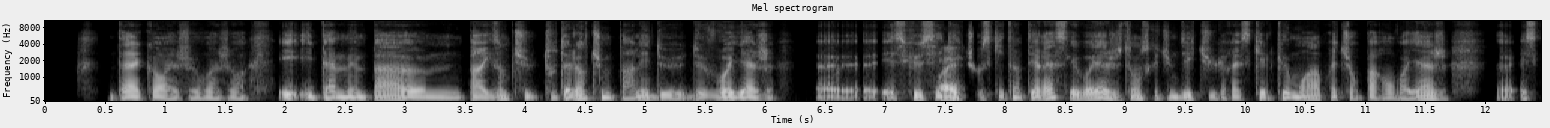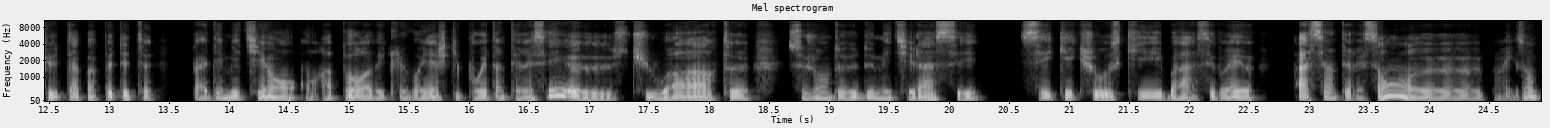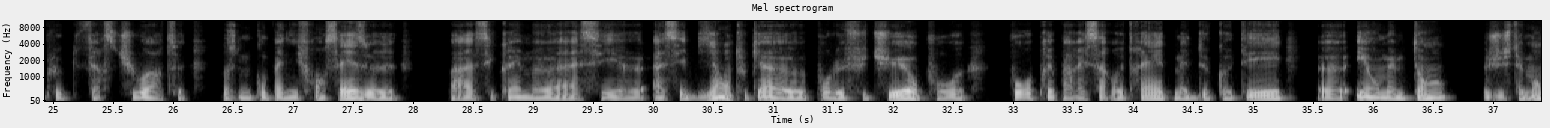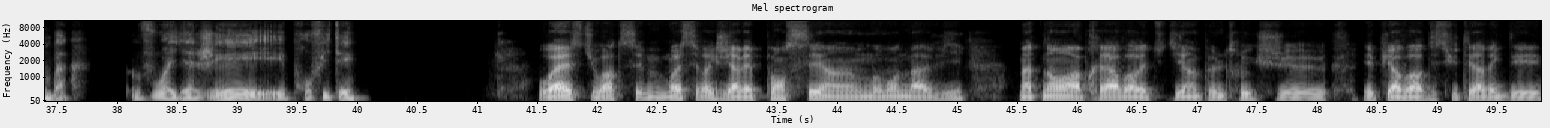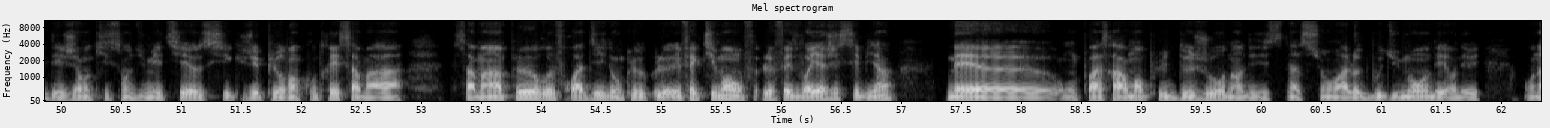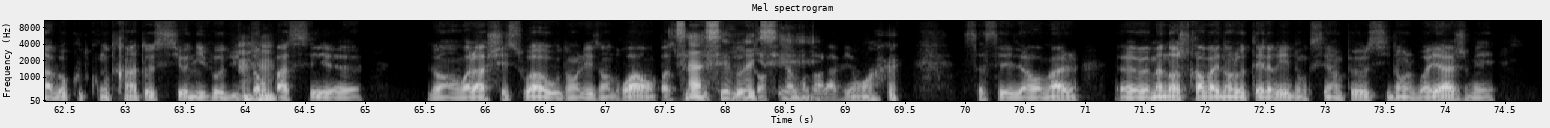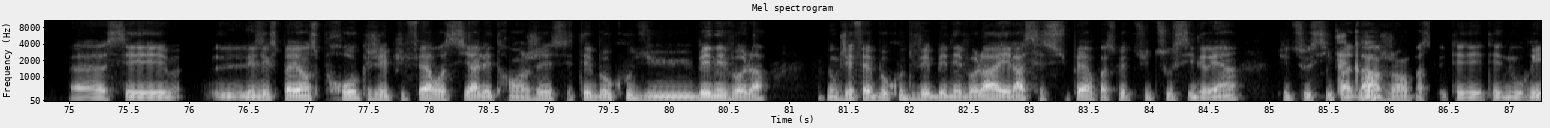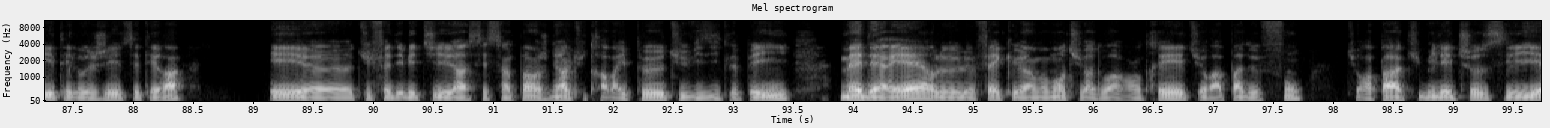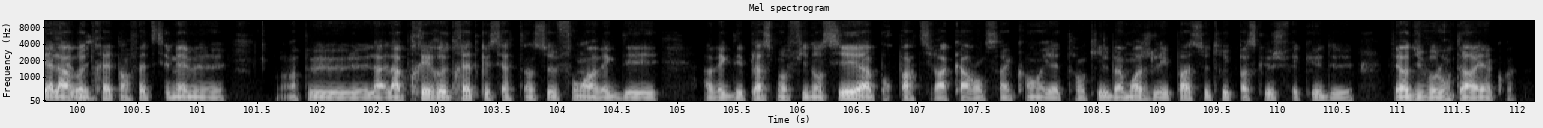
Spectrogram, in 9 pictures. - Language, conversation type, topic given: French, advice, Comment vous préparez-vous à la retraite et comment vivez-vous la perte de repères professionnels ?
- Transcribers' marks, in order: tapping; chuckle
